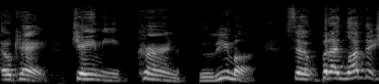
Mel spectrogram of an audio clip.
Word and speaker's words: Jamie Kern Lima: Jamie Kern Lima.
